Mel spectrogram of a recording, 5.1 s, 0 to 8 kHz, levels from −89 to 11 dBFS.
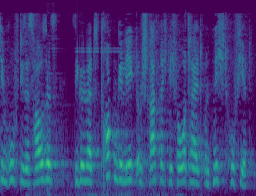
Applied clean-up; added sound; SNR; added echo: neural separator model SepFormer DNS4.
